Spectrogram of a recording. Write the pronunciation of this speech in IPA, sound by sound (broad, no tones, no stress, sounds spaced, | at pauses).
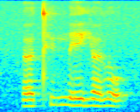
œ tʰ y m e j œ l o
